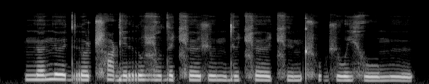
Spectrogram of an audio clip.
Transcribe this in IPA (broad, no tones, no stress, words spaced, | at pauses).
n̪œn̪øː drɵʈ͡ʂʰɑɡeru ʑudœt͡ɕʰøːʃʉːm dʉt͡ɕʰøː t͡ɕʰymʈ͡ʂʰuɡʃuːj xuːmʉː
